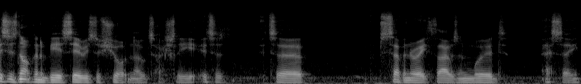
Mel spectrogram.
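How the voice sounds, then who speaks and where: Very fast between long, frequent pauses, a man talks in a fairly low pitch with fairly even intonation. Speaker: essayist reading his own writing. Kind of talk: political monologue and reading aloud of own essay. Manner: hesitant, with fillers.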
